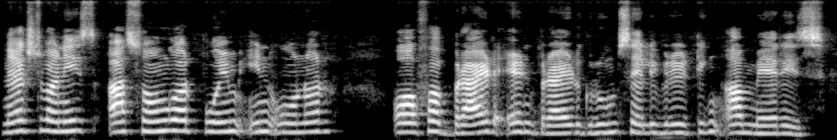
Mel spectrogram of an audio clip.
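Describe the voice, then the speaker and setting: Indian woman, exam teacher, very slow measured delivery, slightly high voice, reads questions then gives answers. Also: little pitch movement. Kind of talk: quiz-style exam lesson.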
